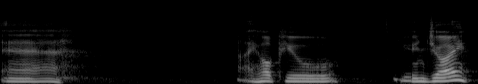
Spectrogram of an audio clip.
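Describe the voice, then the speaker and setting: A man hosting a live stream, reading out viewer comments and answering them in a halting way, with many restarts and repeated words. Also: mid-range voice, steady tone, a little mellow. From Israel. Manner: reads out comments, then answers.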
